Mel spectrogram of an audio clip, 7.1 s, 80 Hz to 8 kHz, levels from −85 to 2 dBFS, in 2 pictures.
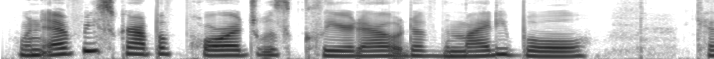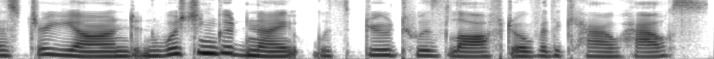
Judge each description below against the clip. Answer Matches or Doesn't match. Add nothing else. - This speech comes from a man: Doesn't match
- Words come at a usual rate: Doesn't match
